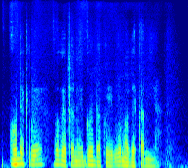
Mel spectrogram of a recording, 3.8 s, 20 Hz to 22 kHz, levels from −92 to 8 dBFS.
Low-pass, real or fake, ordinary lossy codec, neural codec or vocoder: none; fake; none; codec, 44.1 kHz, 2.6 kbps, DAC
